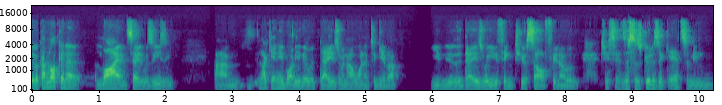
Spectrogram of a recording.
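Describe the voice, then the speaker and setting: A middle-aged man from South Africa telling his life story as a podcast guest, earnest and steady, with pauses and fillers, on a video call. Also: medium pitch. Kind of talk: candid life story in a conversation. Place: small room with a plain wall. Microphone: wired earbud mic on a video call.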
